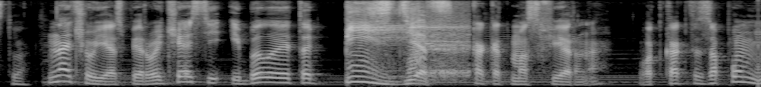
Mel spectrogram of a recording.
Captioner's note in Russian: Громко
